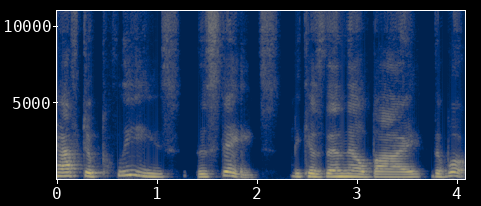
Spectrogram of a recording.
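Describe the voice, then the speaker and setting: Very slowly, a woman speaks in a dark, mellow tone with ordinary pitch variation. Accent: American. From US Midwest, Minnesota. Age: 70s. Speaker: visiting philosophy professor. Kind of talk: lecture with discussion. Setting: video call.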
